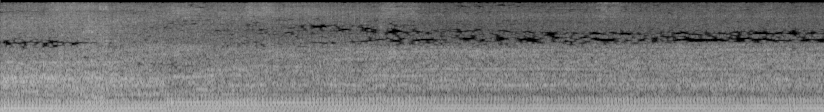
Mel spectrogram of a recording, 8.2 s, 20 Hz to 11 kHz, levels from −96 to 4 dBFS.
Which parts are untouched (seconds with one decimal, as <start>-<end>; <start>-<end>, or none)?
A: 0.0-8.2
